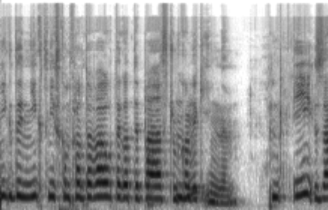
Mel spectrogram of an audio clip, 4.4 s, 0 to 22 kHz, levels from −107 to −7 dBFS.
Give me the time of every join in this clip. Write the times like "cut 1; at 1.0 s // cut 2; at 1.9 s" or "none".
none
